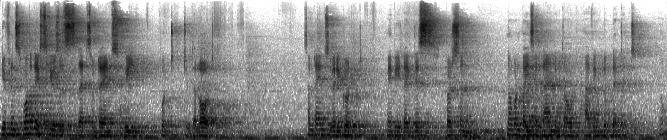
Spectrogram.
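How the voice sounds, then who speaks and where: A male priest reading scripture and preaching at Mass in a solemn, measured liturgical way, his voice ringing with cathedral echo in a large church. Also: medium pitch, little pitch movement, a little mellow. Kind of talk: Gospel reading and sermon. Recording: cathedral echo, long reverb, faint noise.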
